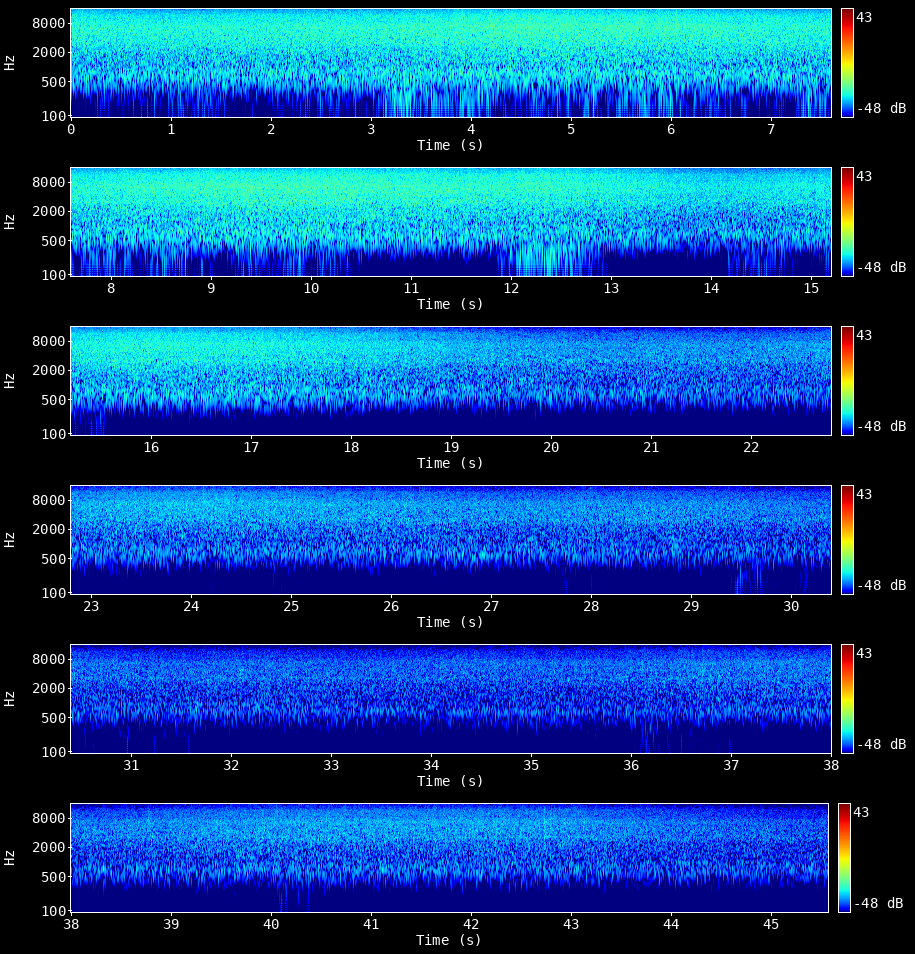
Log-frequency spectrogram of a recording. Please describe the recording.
noise rye
noise, quiet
